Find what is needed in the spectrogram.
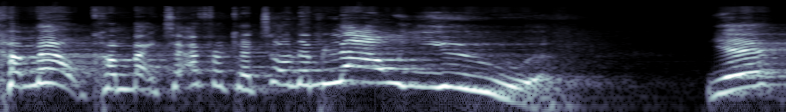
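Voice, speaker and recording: A woman with a London accent at a moderate pace, in audible room echo. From England, East London. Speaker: live stream host. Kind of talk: live stream chat. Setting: YouTube live stream. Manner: halting, many fillers.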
